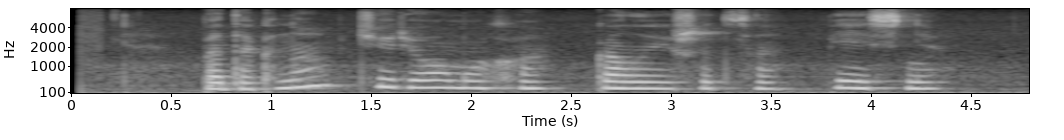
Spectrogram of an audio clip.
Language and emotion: Russian, sad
